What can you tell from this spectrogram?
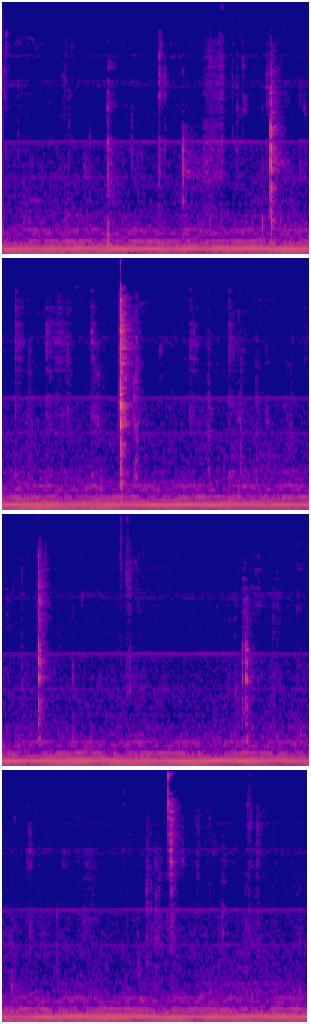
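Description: Small clicks and taps of eating a shrimp dinner by hand, five of them sharp and the rest faint, over a steady low hum.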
